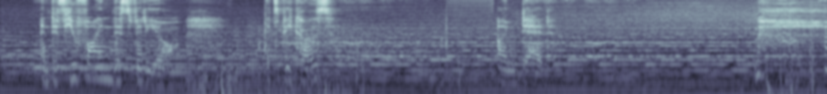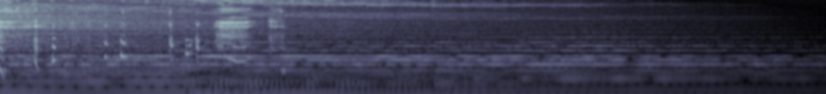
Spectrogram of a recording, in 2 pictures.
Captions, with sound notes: And if you find this video, it's because... I'm dead. [LAUGHS] LOST RECORDS BLOOM & RAGE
